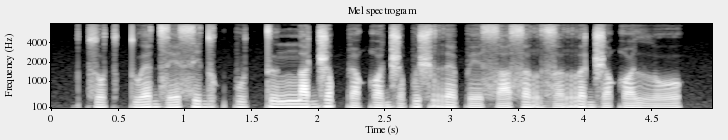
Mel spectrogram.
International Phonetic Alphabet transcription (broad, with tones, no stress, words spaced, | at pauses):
t͡so˩t͡s tʷɛ˩˧d͡ze˩˧ si˧do˧kpu˩˧tːɯ˧ nːa˥ d͡ʒʌ˥pːe˩ qʷi˩˧d͡ʒʌ˩pɯ˥ʃrɛ˧ pe˩ sa˩˧sʌ˧r zʌ˩˧rʌ˥ d͡ʒɯ˩˧qʷi˩˧ lːo˧˥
